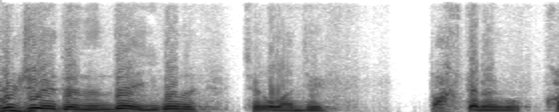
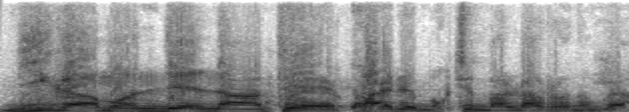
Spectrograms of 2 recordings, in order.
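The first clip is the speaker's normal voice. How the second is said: rough, creaky monster voice. Retelling what a cancer patient said back to the speaker, in a monster voice. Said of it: "목소리가 변해. 괴물 목소리로".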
